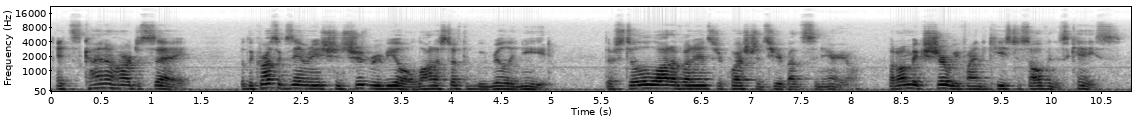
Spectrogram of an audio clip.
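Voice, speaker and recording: A man's voice: mid-range voice, brisk, close to an everyday voice. A man playing a confident, combative young defense lawyer in an audio drama, speaking with emphatic courtroom theatrics. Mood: determined. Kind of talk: video game style audio drama acting. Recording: roomy amateur recording under loud music.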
